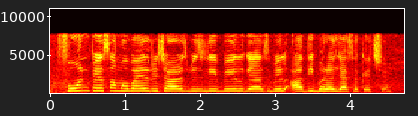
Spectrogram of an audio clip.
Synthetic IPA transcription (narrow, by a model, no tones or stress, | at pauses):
pʰonpesə̃mobaɪilɾit͡ʃaɾd͡ʒbid͡ʒʱlibilɡɛsbilad̪ibʱəɾəld͡ʒajsəkɛt̪t͡ʃʰɛ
